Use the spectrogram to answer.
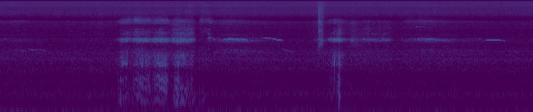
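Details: A sleeping puppy snoring: soft snores with faint squeaky whistles through the nose over steady room hiss.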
